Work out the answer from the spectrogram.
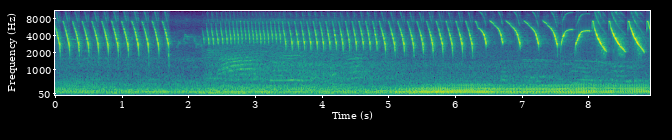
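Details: Canary singing long and steadily, used as a master recording to prompt silent canaries to sing: repeated descending whistled sweeps, then a rapid buzzy trill, then more swooping notes, over a low background hum.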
